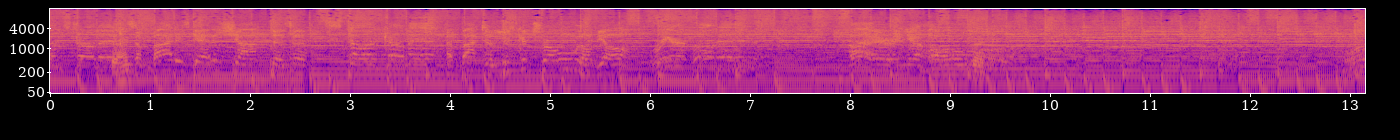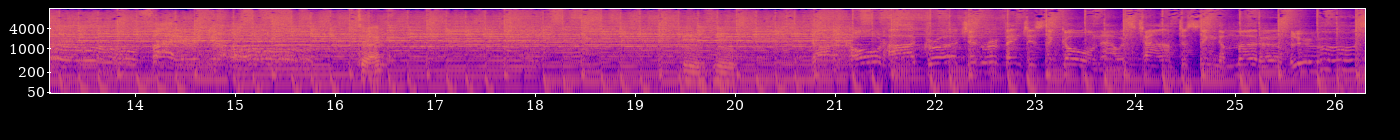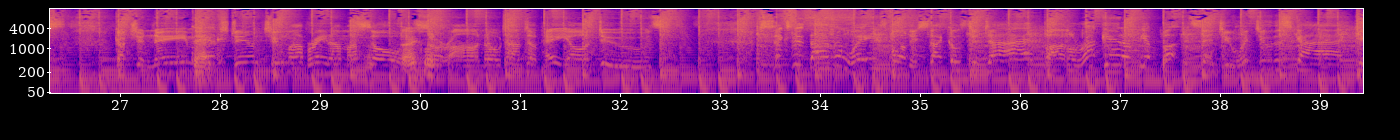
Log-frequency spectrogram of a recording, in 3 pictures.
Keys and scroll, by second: 7.2 ctrl+z, 7.4 ctrl+z.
